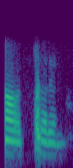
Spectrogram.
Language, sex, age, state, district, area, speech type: Telugu, female, 30-45, Andhra Pradesh, Sri Balaji, rural, conversation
